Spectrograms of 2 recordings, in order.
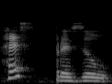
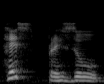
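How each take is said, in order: No difference in how they are said.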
